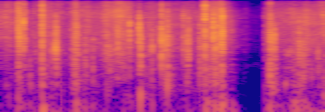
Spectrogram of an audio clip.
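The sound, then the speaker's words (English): A paper envelope is torn open and crinkled in a steady run of crisp rips and crackles, close and fairly quiet. There is one brief silent gap before the tearing resumes. “Let's go ahead and open up our envelope so we know which categories we have. There's some SMR for you guys.”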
